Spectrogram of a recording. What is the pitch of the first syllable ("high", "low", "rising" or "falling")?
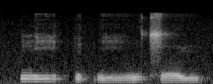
high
